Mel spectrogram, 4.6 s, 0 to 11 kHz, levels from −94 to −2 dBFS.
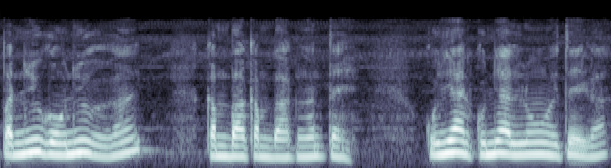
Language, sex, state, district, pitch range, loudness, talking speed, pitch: Wancho, male, Arunachal Pradesh, Longding, 170-215 Hz, -15 LUFS, 155 wpm, 190 Hz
